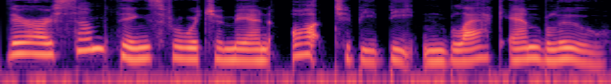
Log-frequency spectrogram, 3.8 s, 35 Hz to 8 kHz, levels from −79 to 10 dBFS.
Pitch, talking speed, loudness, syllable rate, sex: 190 Hz, 235 wpm, -18 LUFS, 5.0 syllables/s, female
